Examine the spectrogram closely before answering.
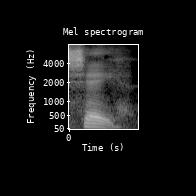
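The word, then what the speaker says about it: Shai: want to put an end to it it's Shay sorry sh Alexander not sh he should spell it correctly then well can you think of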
